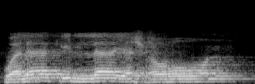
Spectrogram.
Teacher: نبدل النون لاما وندغم اللام في اللام. ولكن لا يشعرون بدون غنة إدغام كامل.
